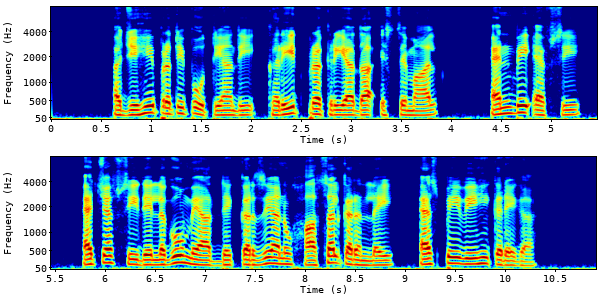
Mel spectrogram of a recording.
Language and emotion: Punjabi, neutral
